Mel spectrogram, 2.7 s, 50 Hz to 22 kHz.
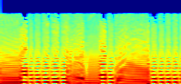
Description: Descarga de Sonidos mp3 Gratis: robot 12.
